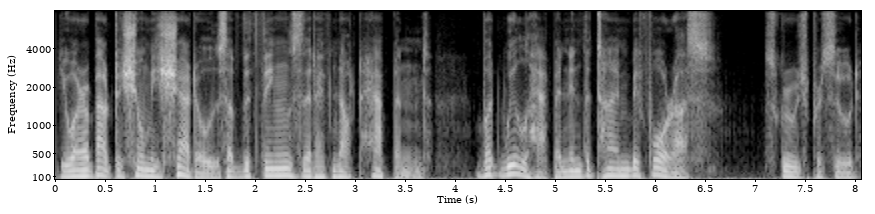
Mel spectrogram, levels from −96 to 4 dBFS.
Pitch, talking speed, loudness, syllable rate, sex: 100 Hz, 180 wpm, -17 LUFS, 4.8 syllables/s, male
